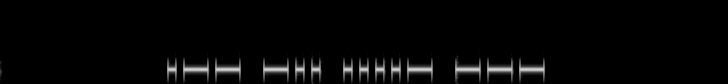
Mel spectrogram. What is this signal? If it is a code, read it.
Morse code, heard as a keyed tone, about 15 wpm, 700 Hz. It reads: WD4O
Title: USA Call Signs - 4 Characters - Repeated 3x - 15wpm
